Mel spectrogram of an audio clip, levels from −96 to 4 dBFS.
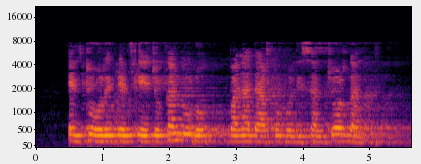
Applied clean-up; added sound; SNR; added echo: neural separator model SepFormer DNS4.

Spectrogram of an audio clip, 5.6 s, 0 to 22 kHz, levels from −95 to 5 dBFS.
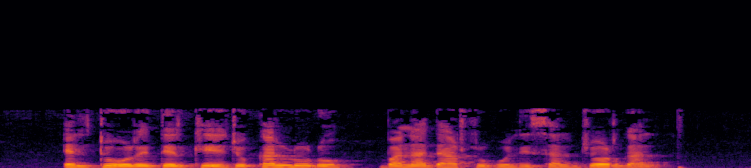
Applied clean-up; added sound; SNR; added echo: none; none; none; none.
